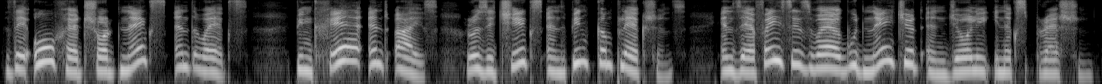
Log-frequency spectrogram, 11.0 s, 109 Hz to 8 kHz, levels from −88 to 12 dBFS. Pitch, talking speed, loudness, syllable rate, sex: 240 Hz, 135 wpm, -18 LUFS, 3.8 syllables/s, female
